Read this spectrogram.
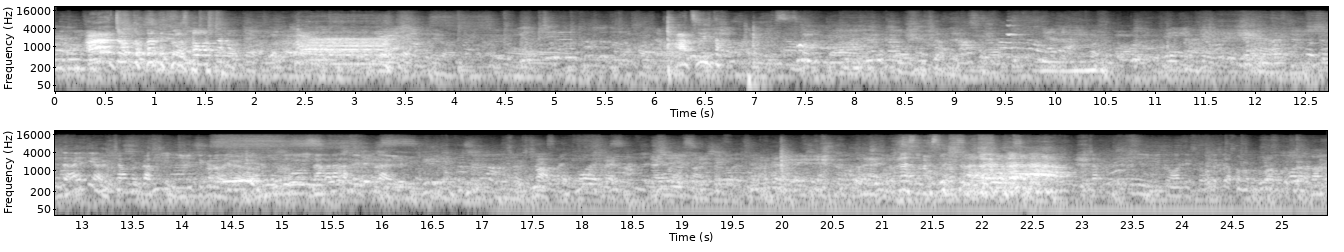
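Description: A crowd of young men chatter and call out in an echoing room.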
